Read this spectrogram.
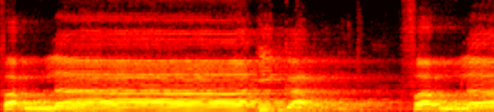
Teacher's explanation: Kalau ini satu kalimat, faulaika, di dalam kalimat itunya hamzahnya. Namanya mad wajib muttasil, panjangnya 5 harakat atau 2,5 alif.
